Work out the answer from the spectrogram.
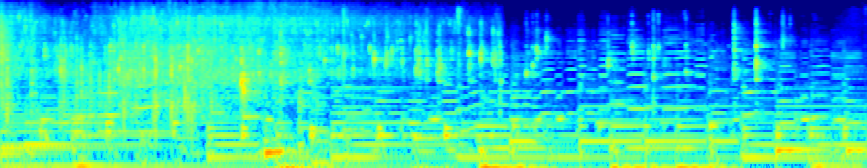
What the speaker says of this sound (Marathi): चमचमीत मिरची फ्राय करून घेऊया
